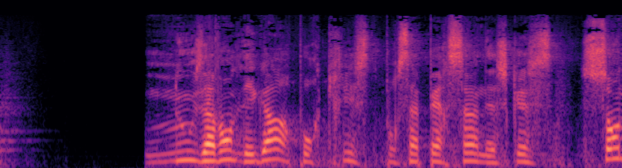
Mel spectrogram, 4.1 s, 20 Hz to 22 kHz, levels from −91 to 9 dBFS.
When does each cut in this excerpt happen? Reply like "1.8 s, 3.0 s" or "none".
none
